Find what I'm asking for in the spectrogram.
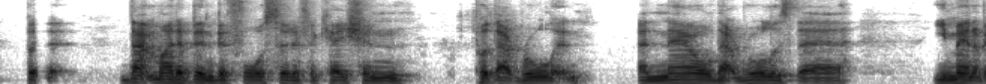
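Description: A man with an English Midlands accent talks at a very fast pace with long, frequent pauses, a fairly low pitch and monotone, flat intonation. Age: 40s. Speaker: Power BI developer. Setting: live online stream from home, puppies nearby.

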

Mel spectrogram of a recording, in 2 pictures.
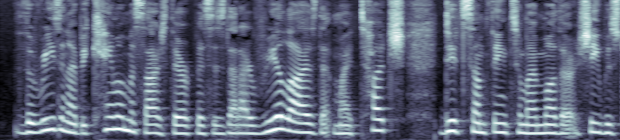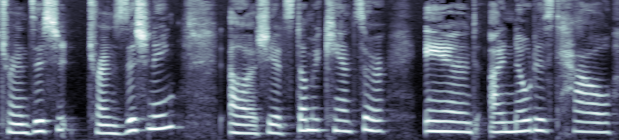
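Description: In a New York accent, a woman speaks at a medium pitch and a moderate pace. Her pitch varies in an ordinary way, on a very clean recording with a silent background. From New York City. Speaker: podcast host and life coach. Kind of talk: solo podcast monologue. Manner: dry.

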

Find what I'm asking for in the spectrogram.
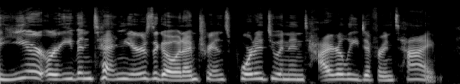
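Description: Pitched fairly high, a woman talks at a moderate pace in a normal speaking voice. The sound is dry and close, with no echo. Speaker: podcast host and business coach. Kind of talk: casual monologue.

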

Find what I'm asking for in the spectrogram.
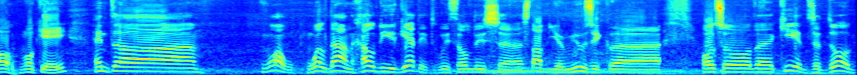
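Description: A man's dark, mellow tone at a fairly slow pace, with ordinary pitch variation and long, frequent pauses. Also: fairly high pitch for a man. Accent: Greek. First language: Greek. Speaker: podcast host. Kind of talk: interview. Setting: outdoors on the street. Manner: hesitant, halting English.

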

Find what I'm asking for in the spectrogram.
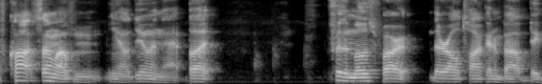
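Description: A man with an American accent has an ordinary speaking voice, talking at a fairly quick pace with ordinary pitch variation in a very clean recording with a silent background. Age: 20s. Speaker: podcast host. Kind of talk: casual chat.

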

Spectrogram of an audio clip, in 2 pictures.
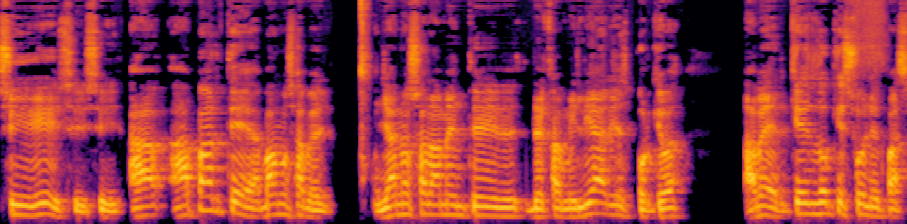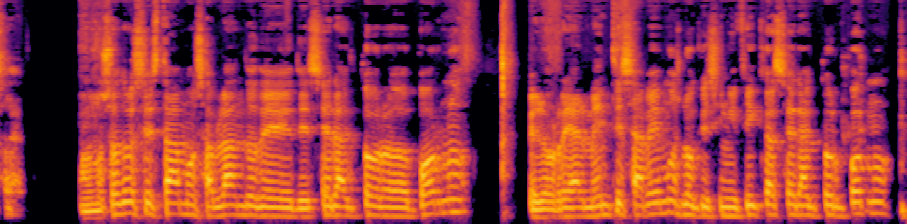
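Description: With a plain, everyday voice, a man talks at a fairly high pitch, his pitch varying in an ordinary way. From Spain, A Coruña (raised from age eight, born in Caracas). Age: 40s. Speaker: adult film actor. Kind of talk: casual interview.

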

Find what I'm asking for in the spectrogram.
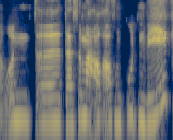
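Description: A fairly high-pitched woman with a bright, sharp tone, at a very slow pace. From Saarland. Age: 40s. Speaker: running group admin. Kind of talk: casual interview.

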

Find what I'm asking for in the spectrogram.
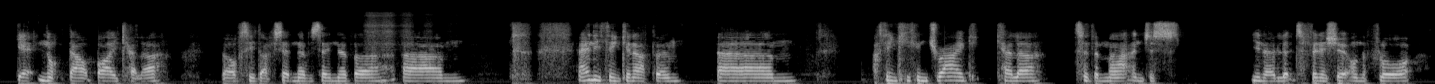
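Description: A man with a southern English accent, fairly high pitch and monotone, flat intonation, at a fairly slow pace with long, frequent pauses. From England, Somerset (Taunton). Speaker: MMA writer and betting analyst. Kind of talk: casual chat.

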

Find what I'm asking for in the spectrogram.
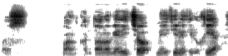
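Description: Very fast and with ordinary pitch variation, a man speaks in a dry, close sound with no echo. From northern Spain (Cantabria coast). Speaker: veterinarian. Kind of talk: interview. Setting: after lunch conversation.

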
